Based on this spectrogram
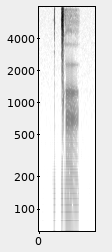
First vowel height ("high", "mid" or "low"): low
